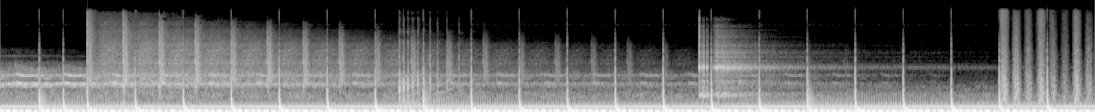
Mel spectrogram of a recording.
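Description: Techno track: a fat, driving, throbbing bassline under a steady kick-drum beat, with sharp hi-hats entering about a second in and a bright synth stab about seven seconds in.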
